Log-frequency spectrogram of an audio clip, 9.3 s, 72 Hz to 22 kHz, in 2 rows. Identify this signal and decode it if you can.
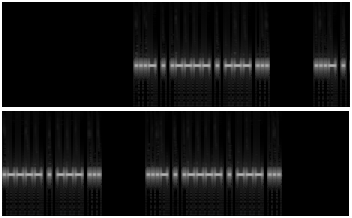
Morse code, heard as a keyed tone, about 37 wpm, 700 Hz. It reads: VE1EOS VE1EOS VE1EOS
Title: DXCC-100 Call Signs - 6 Characters - Repeated 3x - 40wpm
